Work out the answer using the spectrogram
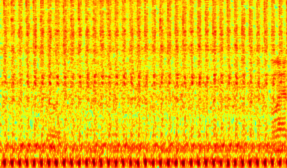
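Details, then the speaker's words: Honda CBR motorcycle before repair, complaint of a rough engine noise. Fast, even ticking over the single-cylinder idle that stays harsh even when revved, traced to the cam chain tensioner: cam chain tensioner ticking. "Sekalipun kita menggebernya , suaranya tetap terdengar menakutkan. Melihat. Nah, suaranya ... sungguh kasar sekali, man."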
